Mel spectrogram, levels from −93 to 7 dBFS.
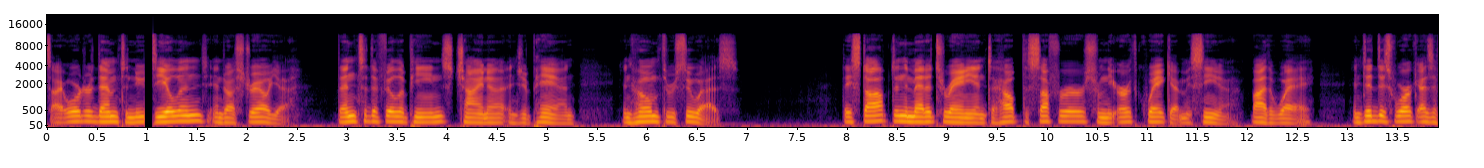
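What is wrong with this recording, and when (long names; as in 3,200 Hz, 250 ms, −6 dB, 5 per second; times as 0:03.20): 0:00.97–0:01.06: drop-out 90 ms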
